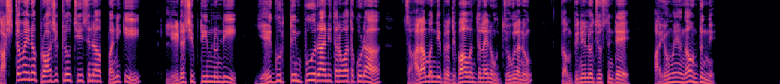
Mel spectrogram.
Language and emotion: Telugu, surprised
